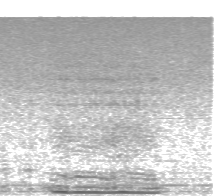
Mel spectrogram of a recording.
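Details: A pit pinscher dog snoring while asleep: one low, rumbling, drawn-out snore in a quiet room.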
